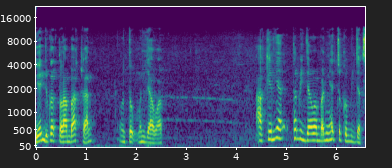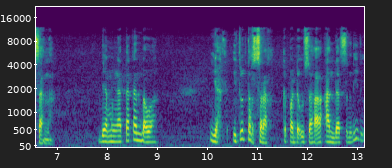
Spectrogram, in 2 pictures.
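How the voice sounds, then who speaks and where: With very wide pitch swings but very even loudness, the voice moves at a moderate pace with long, frequent pauses over noticeable background noise. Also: woman, fairly low pitch for a woman. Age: 70s. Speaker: doctor and karate instructor. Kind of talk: anniversary testimony speech.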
